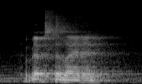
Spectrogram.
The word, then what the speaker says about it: Vepsäläinen: Vepsäläinen.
